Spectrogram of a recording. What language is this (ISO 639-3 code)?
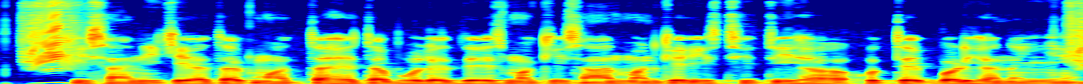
hne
